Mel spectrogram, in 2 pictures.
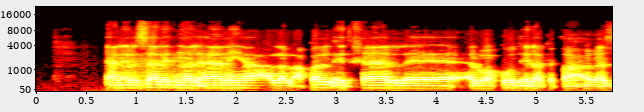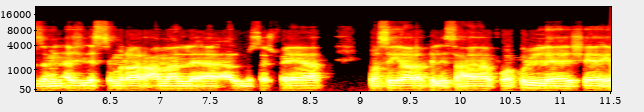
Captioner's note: speaking arabic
